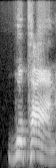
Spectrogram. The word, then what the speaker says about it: Waupun: known as Oddball Arts, from Waupun. Is that how you pronounce it? Waupun, actually. Waupun.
